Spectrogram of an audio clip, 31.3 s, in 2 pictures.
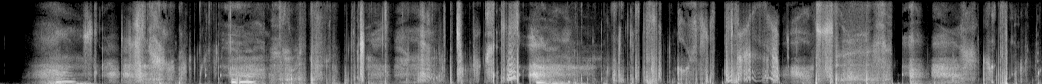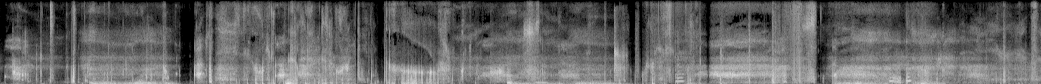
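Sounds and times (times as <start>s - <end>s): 
ear licking in both ears ASMR: 1.3s - 13.6s, 14.4s - 31.2s.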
